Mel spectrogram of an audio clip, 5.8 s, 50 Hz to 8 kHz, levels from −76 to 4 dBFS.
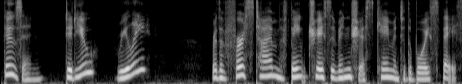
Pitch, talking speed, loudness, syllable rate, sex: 230 Hz, 185 wpm, -19 LUFS, 5.6 syllables/s, female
